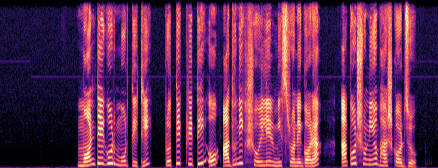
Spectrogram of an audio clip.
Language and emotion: Bengali, neutral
